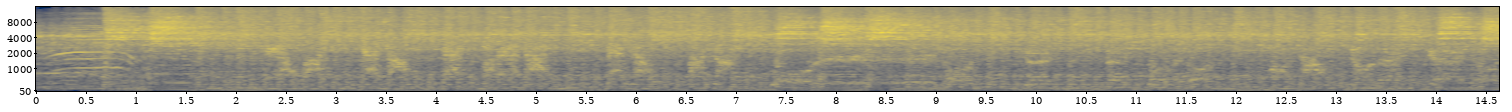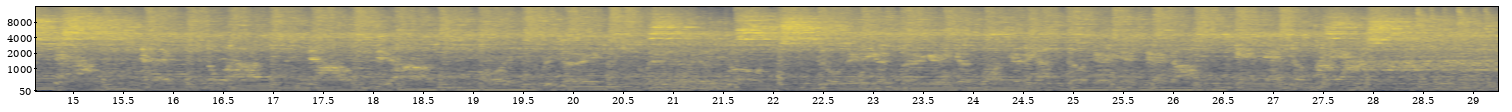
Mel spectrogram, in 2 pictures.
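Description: Thrash/death metal band playing live, with electric guitars and a drum kit, loud and continuous.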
